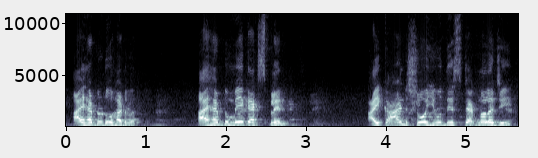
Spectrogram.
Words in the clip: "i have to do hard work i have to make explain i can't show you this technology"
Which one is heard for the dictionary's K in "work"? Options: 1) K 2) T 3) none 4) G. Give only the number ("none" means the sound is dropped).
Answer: 3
